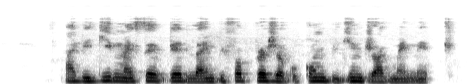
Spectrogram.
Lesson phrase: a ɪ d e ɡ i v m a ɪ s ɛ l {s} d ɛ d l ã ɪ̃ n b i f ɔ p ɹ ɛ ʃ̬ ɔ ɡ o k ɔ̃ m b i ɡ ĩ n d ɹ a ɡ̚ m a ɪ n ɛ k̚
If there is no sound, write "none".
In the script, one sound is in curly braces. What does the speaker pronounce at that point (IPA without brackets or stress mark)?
f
